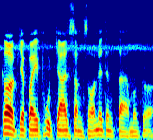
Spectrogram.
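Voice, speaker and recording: An older male Buddhist monk giving a slow, unhurried talk to fellow monks, often checking in with tag questions. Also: medium pitch, steady tone, slight background noise.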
